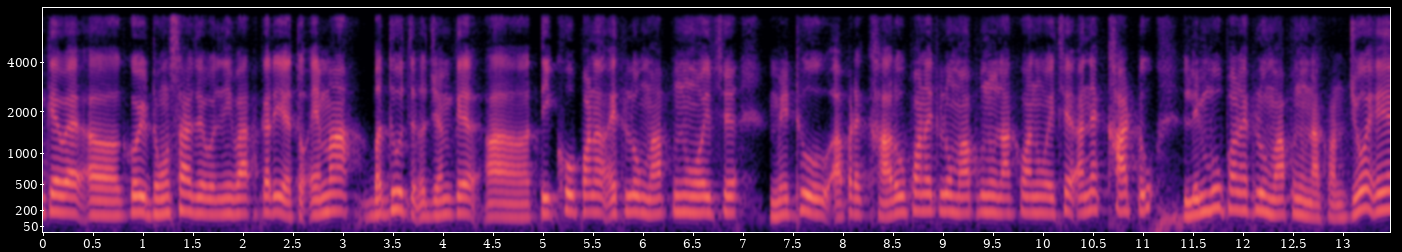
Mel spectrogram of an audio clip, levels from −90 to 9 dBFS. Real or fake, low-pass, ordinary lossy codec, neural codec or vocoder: fake; 7.2 kHz; none; codec, 16 kHz in and 24 kHz out, 0.9 kbps, LongCat-Audio-Codec, fine tuned four codebook decoder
